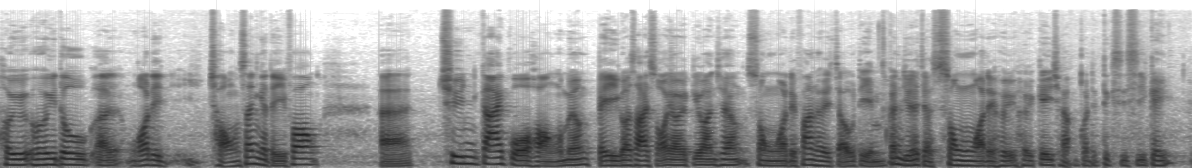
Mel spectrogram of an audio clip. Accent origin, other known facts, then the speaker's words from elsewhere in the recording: China; born there; 因為當時我係比較有少少即係叫大陸嘅知識背景，我大陸出世。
